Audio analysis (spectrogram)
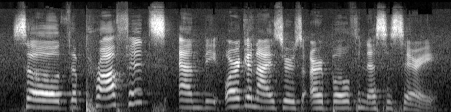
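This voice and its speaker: A normal speaking voice moves along at a fairly slow pace. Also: woman. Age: 60s. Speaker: community organizer. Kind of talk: panel discussion.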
